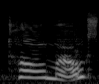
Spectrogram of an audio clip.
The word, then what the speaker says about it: Talmouse: And that is spelt like tall mouse with only 1 L.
